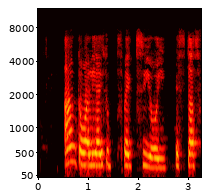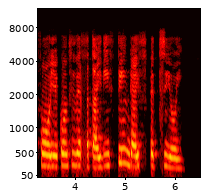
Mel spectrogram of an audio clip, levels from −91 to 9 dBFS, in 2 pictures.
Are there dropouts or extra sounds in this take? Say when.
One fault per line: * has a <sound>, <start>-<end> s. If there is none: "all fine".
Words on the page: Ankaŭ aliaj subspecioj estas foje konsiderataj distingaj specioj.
* has a dropout, 4.1-4.2 s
